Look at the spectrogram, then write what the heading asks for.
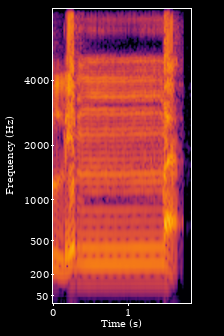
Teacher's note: Lin, kasrah tanwin di depannya huruf mim, maka kasrah tanwin masuk atau idgham kepada huruf mim dan dibaca gunnah, idgham bi gunnah, yaitu limma.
